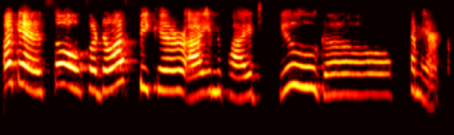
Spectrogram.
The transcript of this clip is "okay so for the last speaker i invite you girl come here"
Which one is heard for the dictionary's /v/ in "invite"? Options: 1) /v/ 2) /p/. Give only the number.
2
